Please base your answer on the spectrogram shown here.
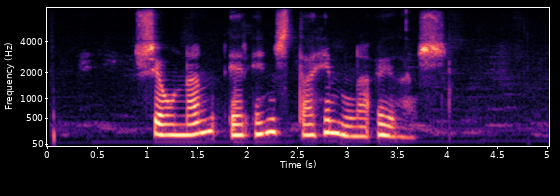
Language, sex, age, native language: Icelandic, female, 40-49, Icelandic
